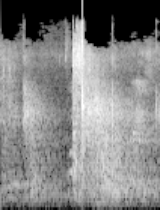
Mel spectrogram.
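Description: A billiard cue strikes a ball with a sharp crack.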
